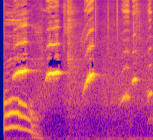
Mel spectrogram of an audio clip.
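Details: Pet blue-fronted amazon parrot singing outdoors: a long falling whistle rich in harmonics, then short rising whistled notes and softer slurred phrases, with a low steady hum beneath.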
